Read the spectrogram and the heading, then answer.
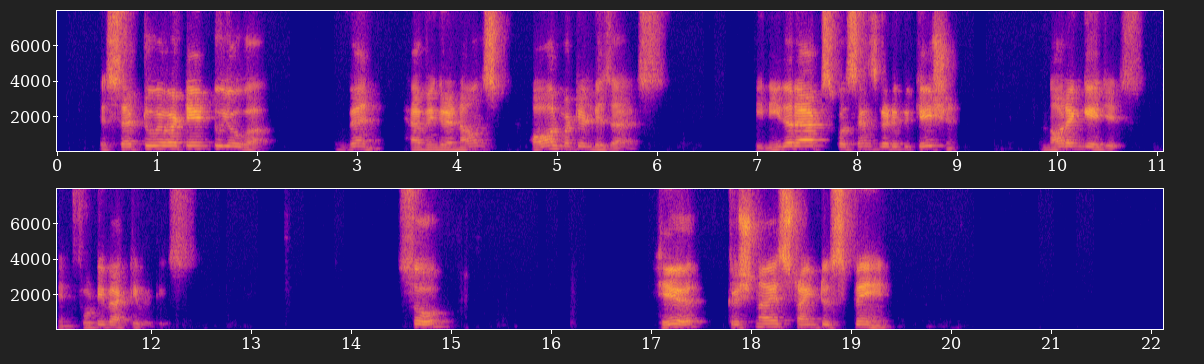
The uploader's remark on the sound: Zoom recorded sessions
